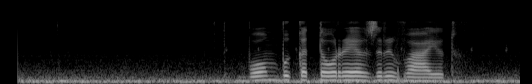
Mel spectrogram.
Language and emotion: Russian, neutral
